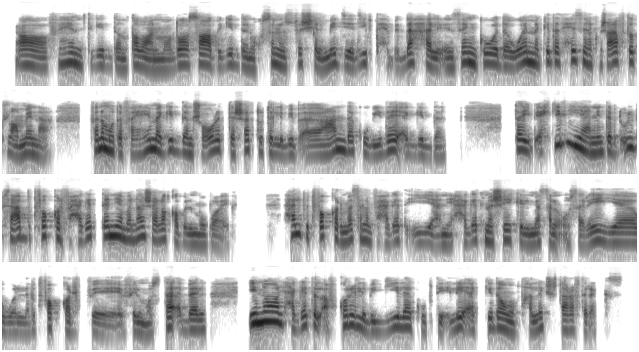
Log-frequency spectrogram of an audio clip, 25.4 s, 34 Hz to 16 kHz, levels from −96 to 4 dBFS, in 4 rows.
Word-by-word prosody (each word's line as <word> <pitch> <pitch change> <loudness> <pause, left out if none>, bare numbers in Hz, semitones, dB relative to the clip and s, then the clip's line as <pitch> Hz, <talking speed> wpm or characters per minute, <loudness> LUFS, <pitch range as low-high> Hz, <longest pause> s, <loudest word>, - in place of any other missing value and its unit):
آه، 160 -4 +3
فهمت 180 +1 -4
جدًا 145 -5 -7
طبعًا 145 -7 +1
الموضوع 120 +8 -1
صعب 170 -1 +5
جدًا، 150 -4 -5
وخصوصًا 175 +6 -4
السوشيال 145 -3 0
ميديا 155 -3 -2
دي 190 - -6
بتح - - -9
بتدخل 185 -4 +1
الإنسان 140 +9 -1
جوه 185 +1 0
دوامة 175 +5 +1
كده 205 +1 -2
تحس 225 +1 -2
إنك 175 - -3
مش - - +1
عارف 205 0 +4
تطلع 205 -9 -1
منها، 145 -4 -2 0.4
فأنا 220 +3 +4
متفهمة 185 +1 +2
جدًا 180 -3 -2
شعور 180 +5 +1
التشتت 205 -3 0
اللي 150 -3 -2
بيبقى 145 0 -1
عندك 190 -3 0
وبيضايقك 150 +3 -1
جدًا، 130 -3 -8 0.7
طيب 205 -2 +3
احكِ - - 0
لي 300 -3 +5
يعني 170 -6 +3
أنت 180 - 0
بتقول 245 +7 -1
ب - - -11
ساعات 215 - +4
بتفكر 215 0 -1
في - - -6
حاجات 215 +1 -1
تانية 230 -1 +5
مالهاش 210 +3 +1
علاقة 185 +2 0
بالموبايل. 135 -2 -6 0.6
هل 260 +2 +3
بتفكر 220 -8 0
مثلًا 175 +1 -3
في - - -10
حاجات 165 - -5
إيه 145 +2 -9
يعني 130 -3 -3
حاجات 170 0 -4
مشاكل 160 -4 +2
مثلًا 140 +1 -4
أسرية؟ 150 +2 -2
والّا 130 -2 -8
بتفكر 175 +6 -2
في 470 0 -3
في - - -6
المستقبل؟ 160 +5 +2 0.4
إيه 245 - +10
نوع 280 +1 +11
الحاجات 210 -5 -1
الأفكار 210 - 0
اللي 190 -7 0
بتيجي 140 +7 -4
لك 190 -4 -2
وبتقلقك 150 +6 -2
كده 180 -1 +1
وما 145 -4 0
بتخليكش 145 +7 -4
تعرف 155 -1 -2
تركز؟ - - -10
170 Hz, 180 wpm, -25 LUFS, 145-200 Hz, 0.7 s, نوع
